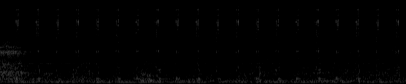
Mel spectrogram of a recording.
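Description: Faint, fast, even ticking of a countdown-clock sound effect, about four or five ticks a second.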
